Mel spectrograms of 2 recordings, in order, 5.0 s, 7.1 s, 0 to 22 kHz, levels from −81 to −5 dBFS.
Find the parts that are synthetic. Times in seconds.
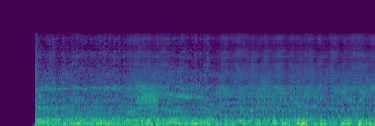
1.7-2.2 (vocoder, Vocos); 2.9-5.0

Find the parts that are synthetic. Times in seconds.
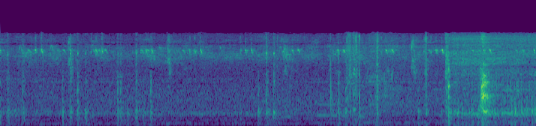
0.0-1.6 (vocoder, Vocos); 4.1-7.1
